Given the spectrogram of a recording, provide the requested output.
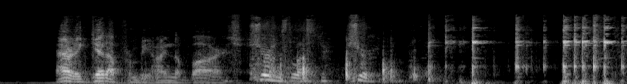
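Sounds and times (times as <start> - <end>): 
speech: 0.6 - 4.0
whiskey glasses clinking at a bar: 4.1 - 6.2.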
